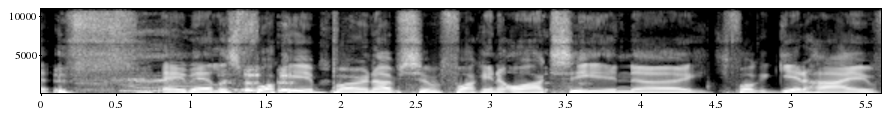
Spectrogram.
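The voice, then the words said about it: Inconsistent put-on New York accent. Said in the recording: “my New York accent drifts from like Boston to Chicago to Jersey. It's like never directly in Queens.”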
